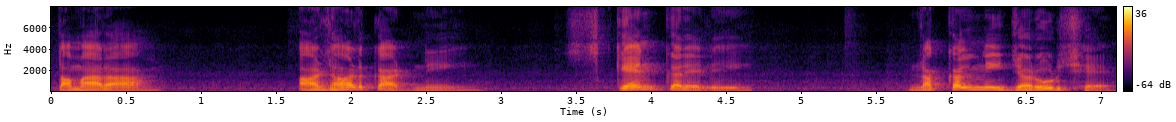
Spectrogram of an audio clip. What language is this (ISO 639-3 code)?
guj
